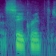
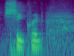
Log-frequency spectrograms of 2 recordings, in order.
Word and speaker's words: Seikret: family which is the sacret secret I've heard it pronounced multiple ways I like Secrets but sometimes I call it secret just depending on the mode but yeah the sacreds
